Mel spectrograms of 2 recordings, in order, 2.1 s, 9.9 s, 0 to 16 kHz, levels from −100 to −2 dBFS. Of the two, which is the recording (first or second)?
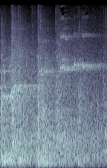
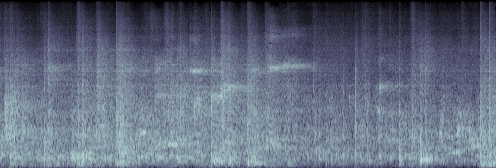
first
